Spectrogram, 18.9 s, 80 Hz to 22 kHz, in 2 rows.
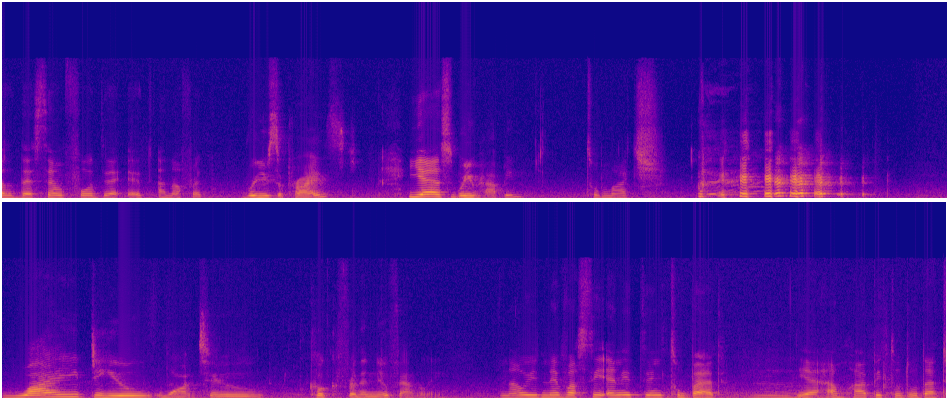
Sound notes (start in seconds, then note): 6.9 laughter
